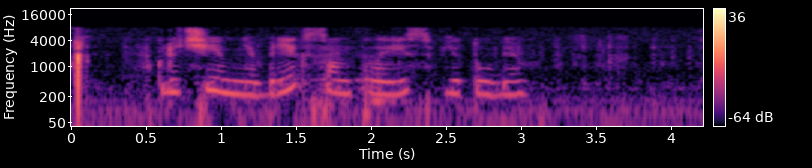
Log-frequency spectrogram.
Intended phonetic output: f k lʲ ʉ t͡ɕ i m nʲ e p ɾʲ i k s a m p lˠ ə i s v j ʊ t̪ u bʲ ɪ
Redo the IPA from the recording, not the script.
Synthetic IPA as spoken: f k lʲ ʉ t͡ɕ i m nʲ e b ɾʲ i k s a n p lˠ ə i s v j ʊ t̪ u bʲ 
